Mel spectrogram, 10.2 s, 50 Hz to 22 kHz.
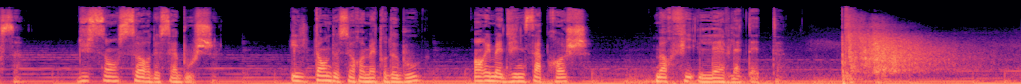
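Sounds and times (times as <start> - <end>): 
speech: 0.8 - 2.3, 2.9 - 6.0, 6.6 - 7.9
single loud gunshot from a firearm: 8.4 - 9.7.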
